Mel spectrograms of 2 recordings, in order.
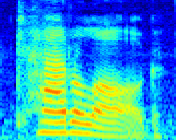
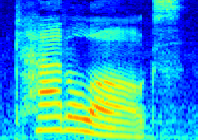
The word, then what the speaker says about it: catalog: 캐탈로그가 아니라 catalog. 발음이 뒷부분에 복수 형태가 나왔으니까 catalogs 이렇게 발음이 된다는 거 알아주시면 돼요. 카탈로그 아닙니다. catalogs 되셨죠?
